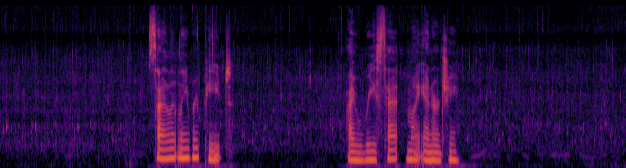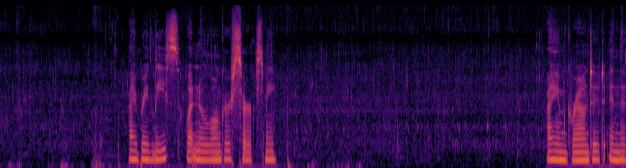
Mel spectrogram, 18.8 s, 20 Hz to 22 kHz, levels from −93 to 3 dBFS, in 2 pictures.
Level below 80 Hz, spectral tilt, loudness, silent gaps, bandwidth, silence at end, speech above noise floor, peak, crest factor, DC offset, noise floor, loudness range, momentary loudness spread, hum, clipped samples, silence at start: -70 dBFS; -3.5 dB/octave; -35 LUFS; none; 19.5 kHz; 0 s; 28 dB; -12 dBFS; 28 dB; under 0.1%; -64 dBFS; 10 LU; 28 LU; none; under 0.1%; 2.25 s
